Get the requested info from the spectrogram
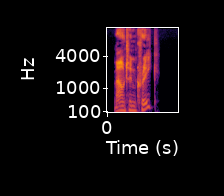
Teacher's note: Evening." Then he asked, "Mountain Creek?" He didn't say, "Are you going to Mountain Creek?" He just said the name of the destination with a rising intonation.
